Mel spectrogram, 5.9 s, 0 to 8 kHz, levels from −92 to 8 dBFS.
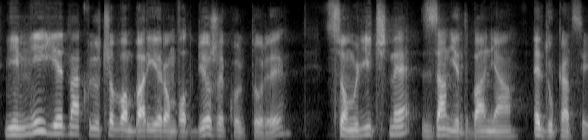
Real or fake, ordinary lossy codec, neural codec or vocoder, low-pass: fake; none; codec, 16 kHz, 0.8 kbps, ZipCodec; none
